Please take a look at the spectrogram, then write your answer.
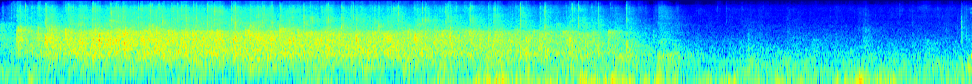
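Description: Audience applause at a school awards ceremony, full and steady for about six seconds before thinning to scattered claps and fading out.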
